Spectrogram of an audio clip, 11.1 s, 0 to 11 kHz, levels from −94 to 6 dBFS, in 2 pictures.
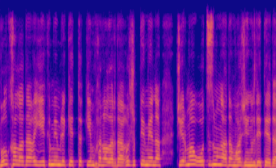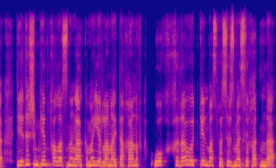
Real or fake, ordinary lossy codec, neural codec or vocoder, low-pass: real; Opus, 32 kbps; none; 9.9 kHz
